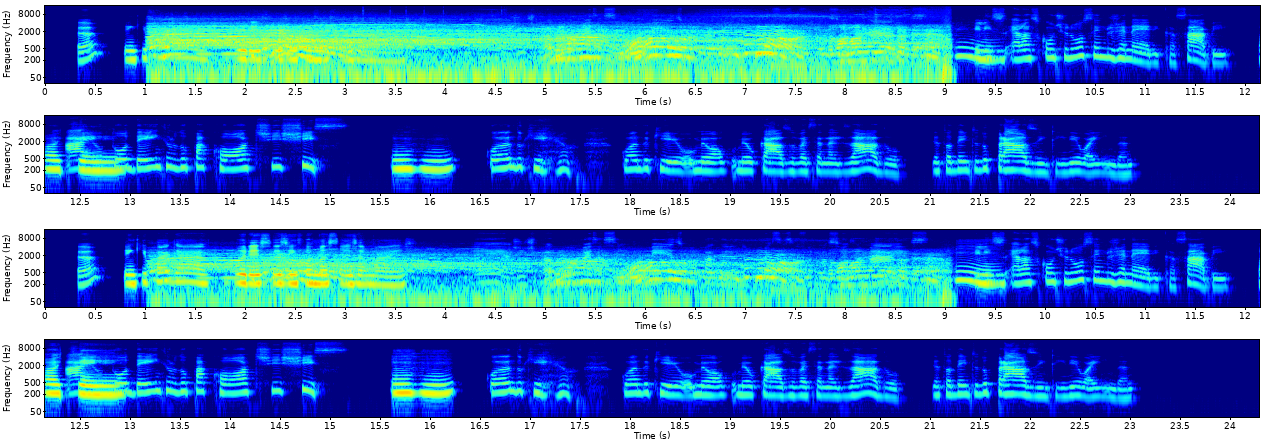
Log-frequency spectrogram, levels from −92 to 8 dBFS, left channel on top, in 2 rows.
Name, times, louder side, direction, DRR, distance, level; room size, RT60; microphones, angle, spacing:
voice 1, 0.8-3.6 9.1-9.6 12.1-12.9 15.6-16.2, right 6 dB, 80° right, 0.3 m, -31 dB
sound 1, 1.0-9.1, left 7 dB, 70° left, 0.3 m, -31 dB
voice 2, 4.2-11.8 12.3-15.1 16.6-20.7 21.0-23.0, equal, ahead, 0.5 m, -45 dB
4.3 x 3.6 x 3.0 m
head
